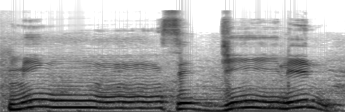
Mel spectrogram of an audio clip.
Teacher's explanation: নুন সাকিনের পরে সিন এসেছে, এটাও কিন্তু পাতলা হরফ, মোটা হরফ না, এই জন্য এখানে গুন্নাটা আমাকে পাতলা করতে হচ্ছে।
